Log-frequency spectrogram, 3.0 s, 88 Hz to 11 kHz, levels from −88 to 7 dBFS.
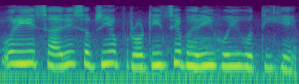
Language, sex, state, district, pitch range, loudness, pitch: Hindi, female, Madhya Pradesh, Bhopal, 240-280 Hz, -12 LUFS, 255 Hz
